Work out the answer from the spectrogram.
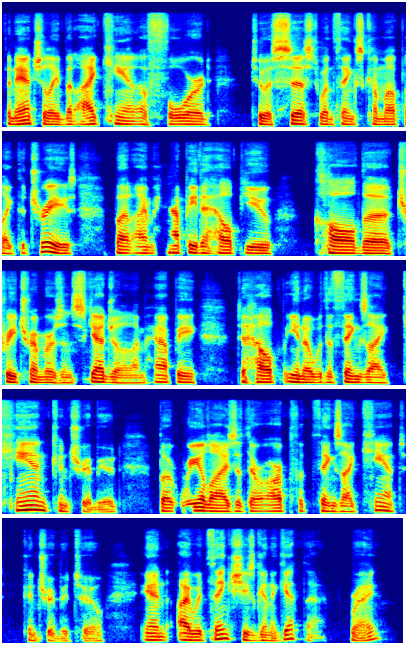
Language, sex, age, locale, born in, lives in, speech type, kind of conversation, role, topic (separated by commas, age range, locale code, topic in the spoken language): English, male, 65-69, en-US, United States, United States, conversation, advice, advisor, How do I cope with grief after losing someone close?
